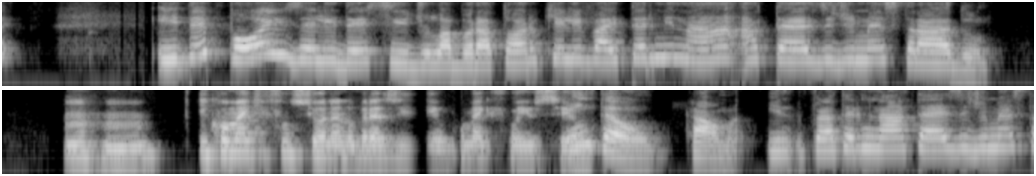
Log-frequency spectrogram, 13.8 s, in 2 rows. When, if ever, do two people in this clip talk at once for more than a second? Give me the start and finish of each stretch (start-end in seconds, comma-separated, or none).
none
